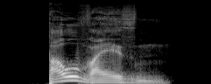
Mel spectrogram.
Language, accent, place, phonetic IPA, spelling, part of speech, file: German, Germany, Berlin, [ˈbaʊ̯ˌvaɪ̯zn̩], Bauweisen, noun, De-Bauweisen.ogg
- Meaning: plural of Bauweise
